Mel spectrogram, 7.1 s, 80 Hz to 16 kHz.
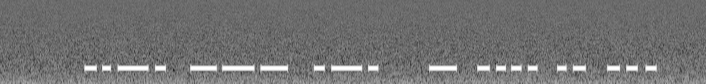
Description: Morse code, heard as a keyed tone, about 14 wpm, 780 Hz. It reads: FOR THIS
